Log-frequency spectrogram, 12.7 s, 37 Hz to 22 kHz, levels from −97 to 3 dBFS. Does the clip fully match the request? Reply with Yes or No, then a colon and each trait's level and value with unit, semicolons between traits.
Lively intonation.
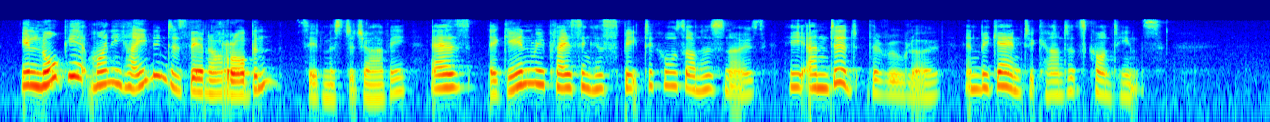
Yes: wide, 7.3 semitones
